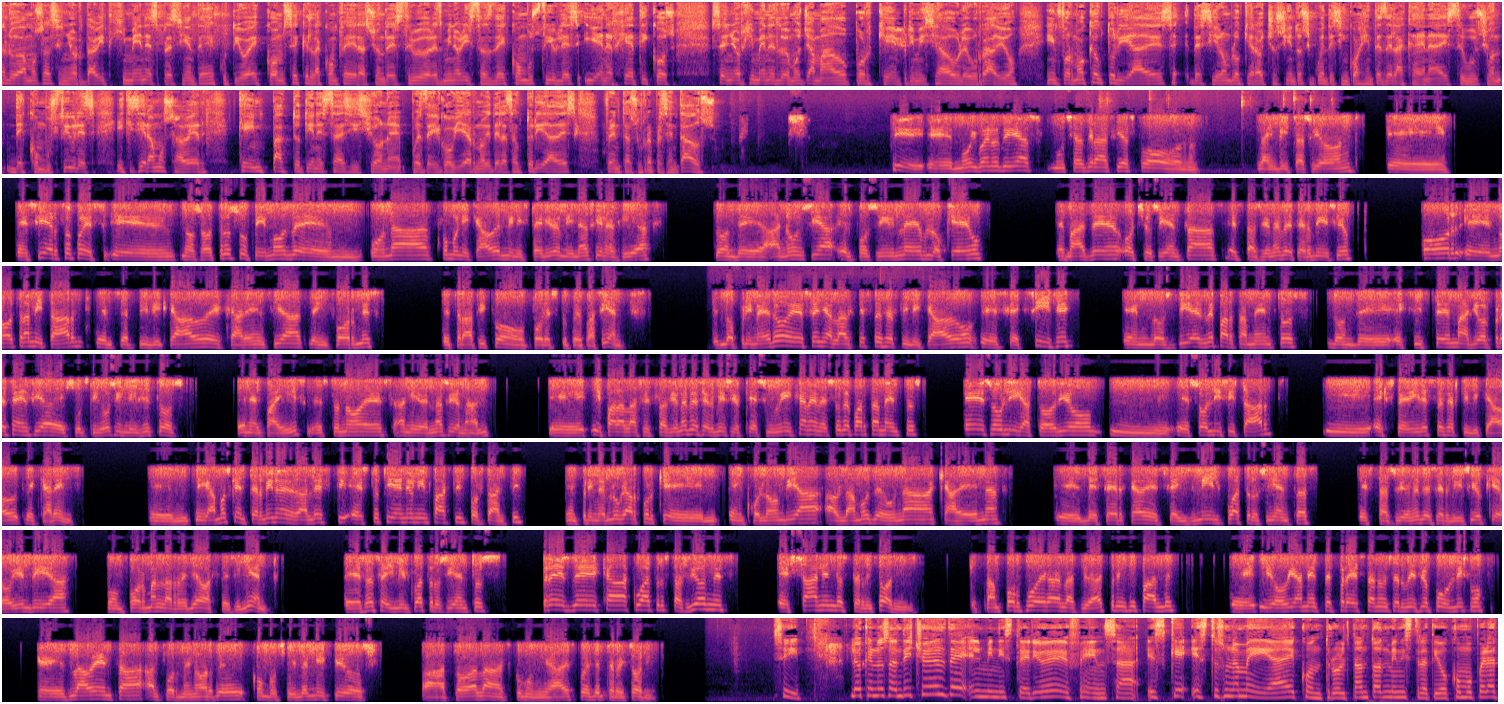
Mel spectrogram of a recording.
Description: La W Radio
